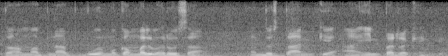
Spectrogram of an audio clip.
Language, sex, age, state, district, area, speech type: Urdu, male, 30-45, Delhi, South Delhi, rural, spontaneous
